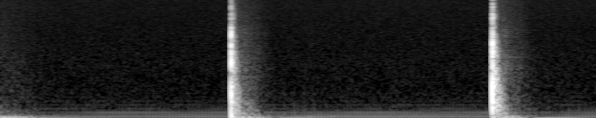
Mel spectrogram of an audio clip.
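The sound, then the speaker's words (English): Two sharp, crisp hand claps ring out about a second apart against near silence, each a single loud smack that quickly dies away, given in a children's phonics game because both words said start with the sound D. No one speaks. “If both words start with the sound D, you clap twice.”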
